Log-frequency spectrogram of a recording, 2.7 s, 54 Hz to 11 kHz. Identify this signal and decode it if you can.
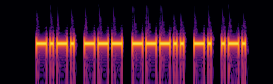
Morse code, heard as a keyed tone, about 36 wpm, 700 Hz. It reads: CO8NR
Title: DXCC-100 Call Signs - 5 Characters - Repeated 3x - 35wpm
